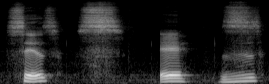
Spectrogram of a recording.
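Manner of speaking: "Sizz" whole, then "S, I, Z" as separate sounds; sounded out. Shown as a demonstration. Teacher gives each letter its sound, one by one. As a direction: split "Sizz" into hiss, short i, buzz. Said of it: "So each one letter".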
